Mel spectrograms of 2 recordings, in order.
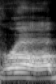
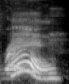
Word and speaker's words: Ra: um the eye of raw but apparently it's pronounced r i of ray. Like it's r a. It's ray not raw.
